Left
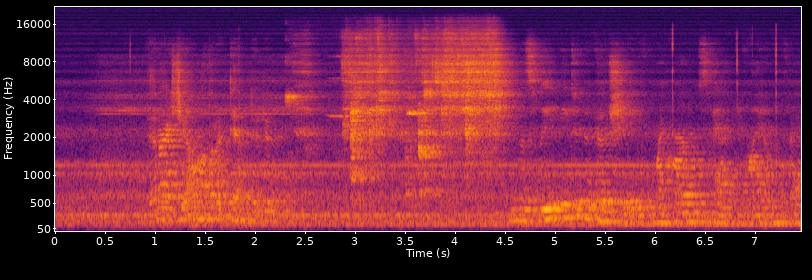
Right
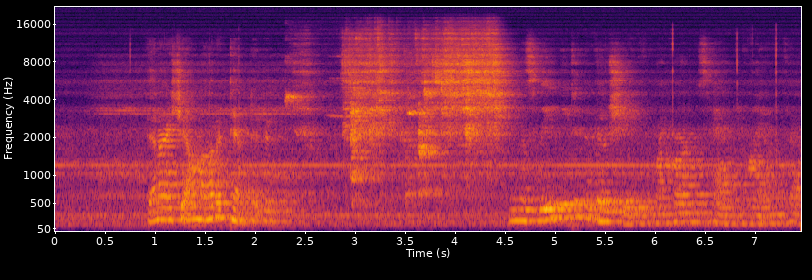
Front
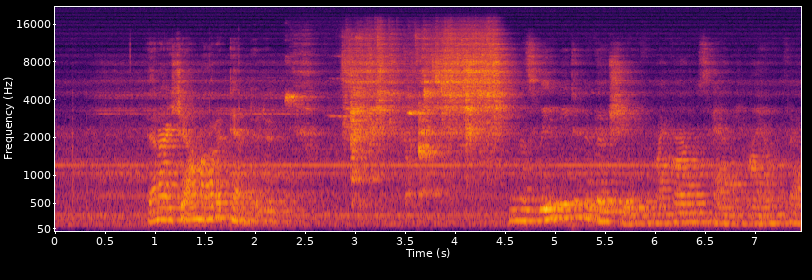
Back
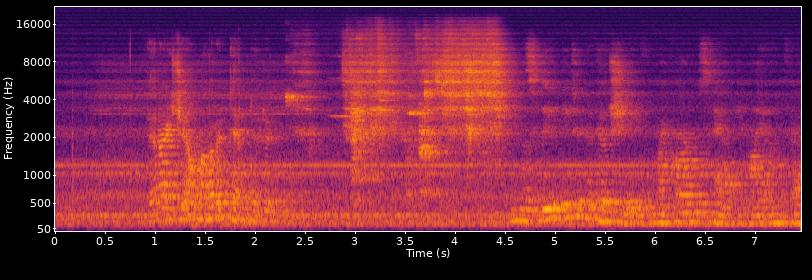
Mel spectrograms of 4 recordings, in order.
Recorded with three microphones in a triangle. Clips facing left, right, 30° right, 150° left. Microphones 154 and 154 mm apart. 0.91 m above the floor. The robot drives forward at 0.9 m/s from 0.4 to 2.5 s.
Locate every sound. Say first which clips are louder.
0.9 s a man speaking: right 4 dB, front 3 dB; 65° right, 1.3 m; by 2.2 s 125° right, 1.3 m
2.3 s a running tap: left 3 dB, back 3 dB; 30° right, 3 m; by 4.4 s 35° right, 2.5 m
4.5 s a woman speaking: even, front 1 dB; 25° right, 4 m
